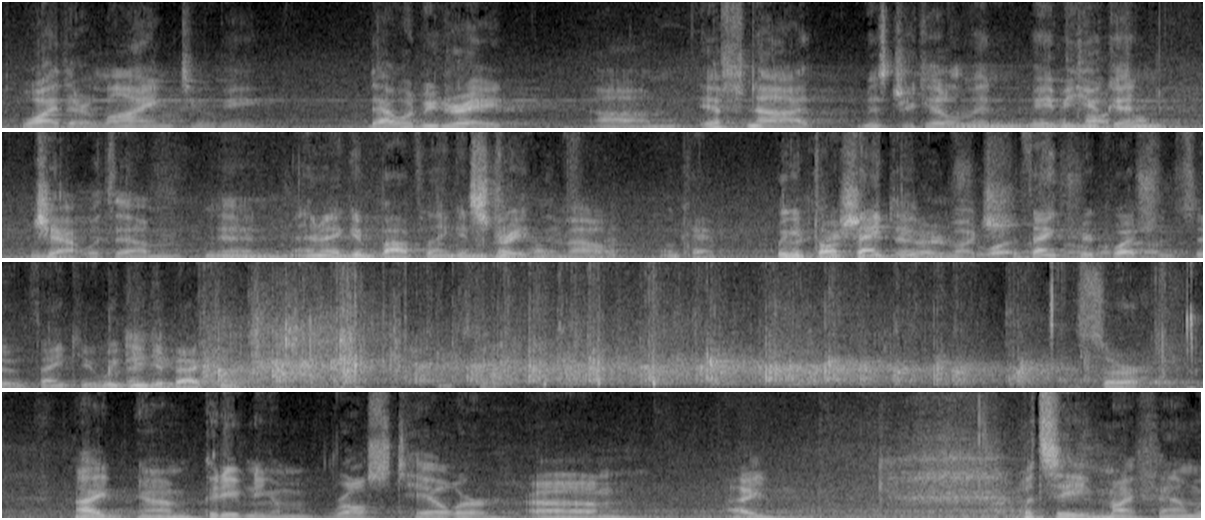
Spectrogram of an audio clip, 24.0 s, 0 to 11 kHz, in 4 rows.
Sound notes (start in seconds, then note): 12.9 applause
